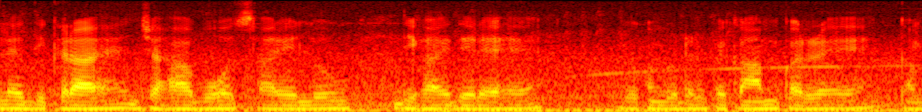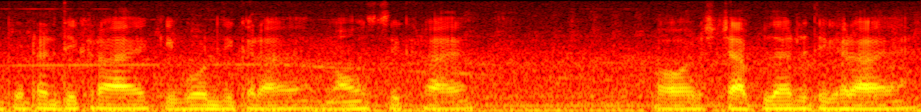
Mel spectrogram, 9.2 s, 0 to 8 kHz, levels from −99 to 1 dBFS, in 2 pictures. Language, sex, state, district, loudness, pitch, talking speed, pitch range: Hindi, male, Bihar, Sitamarhi, -29 LUFS, 95 Hz, 240 wpm, 95-100 Hz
